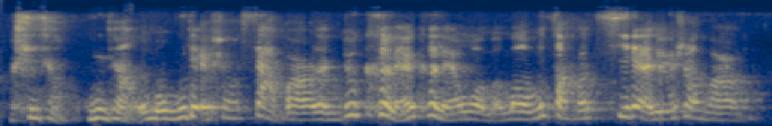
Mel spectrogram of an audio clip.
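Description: A woman's voice: medium pitch, lively intonation, fast talker, warm tone. A woman, a doctor and podcast co-host, telling a story from work in a casual chat, laughing often as she goes. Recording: roomy, slightly dull recording.

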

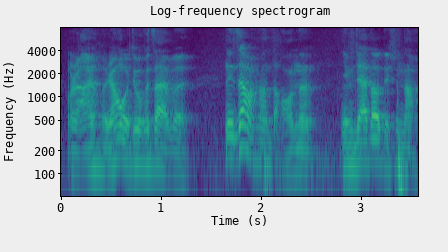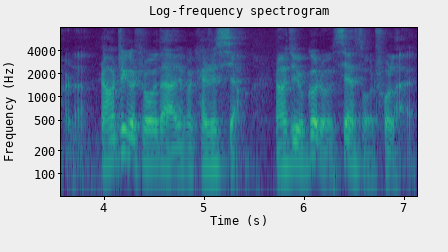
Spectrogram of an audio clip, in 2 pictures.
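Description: A man's voice: mid-range voice, racing. A man co-hosting a podcast, reflectively telling a family story in casual conversation. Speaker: podcast co-host. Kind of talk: casual chat.

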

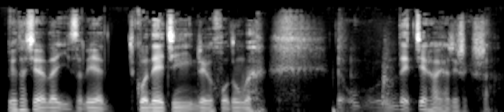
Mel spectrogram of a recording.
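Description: Man, very deep voice, blunt matter-of-fact podcast co-host, dry close sound. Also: quick pace, a little mellow, dry recording. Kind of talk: casual chat.

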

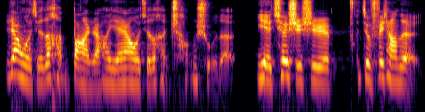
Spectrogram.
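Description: Animated woman retelling film scenes. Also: mid-range voice, fast talker. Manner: animated storytelling, acts out scenes with sound words. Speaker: podcast co-host. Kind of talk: casual film discussion.

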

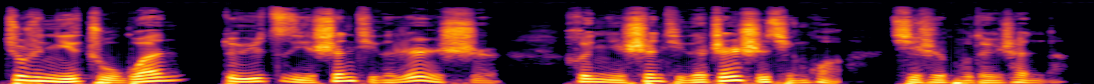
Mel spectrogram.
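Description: On a talk show, a middle-aged orthopedic doctor gives a casual medical explanation, frequently checking in with "right?". He speaks at a medium pitch, expressive and brisk, and Chinese is not his first language. The sound is fairly dry.

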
